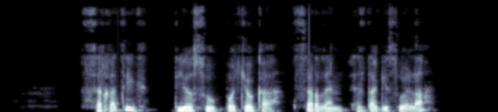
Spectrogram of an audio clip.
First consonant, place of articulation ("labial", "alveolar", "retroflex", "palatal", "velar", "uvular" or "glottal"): alveolar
